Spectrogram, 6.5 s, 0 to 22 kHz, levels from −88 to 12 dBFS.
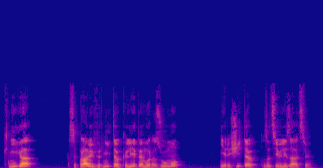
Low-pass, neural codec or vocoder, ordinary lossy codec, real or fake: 19.8 kHz; autoencoder, 48 kHz, 128 numbers a frame, DAC-VAE, trained on Japanese speech; MP3, 48 kbps; fake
